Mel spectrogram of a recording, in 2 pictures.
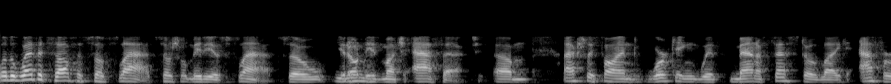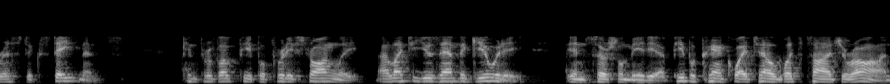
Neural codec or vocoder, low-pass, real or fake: codec, 16 kHz, 8 kbps, FreqCodec, larger model; 3.6 kHz; fake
